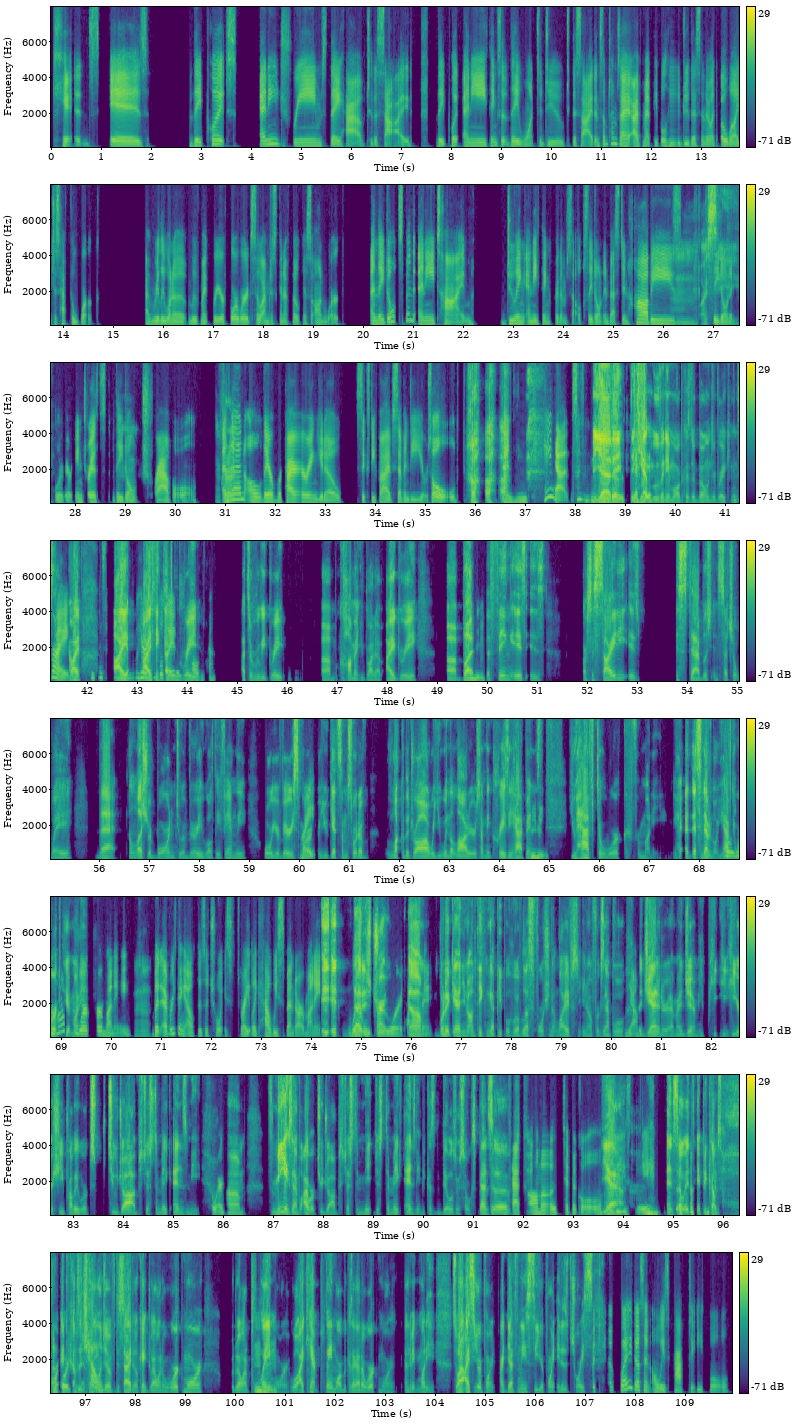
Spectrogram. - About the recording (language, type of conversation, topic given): English, unstructured, Why is it important to face fears about dying?
- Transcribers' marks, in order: other background noise; chuckle; chuckle; laughing while speaking: "things"; other noise; tapping; laughing while speaking: "days, so"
